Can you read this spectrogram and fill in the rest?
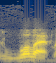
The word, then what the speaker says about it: Willett: It is Willett, like a W.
